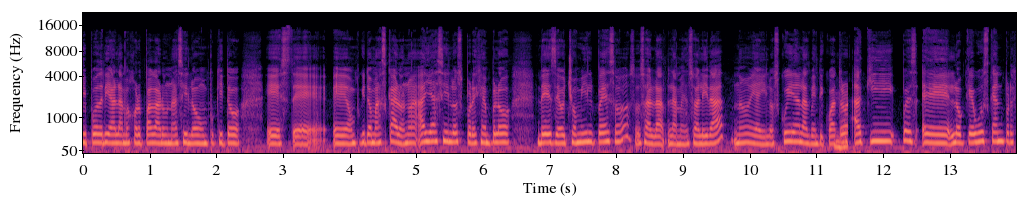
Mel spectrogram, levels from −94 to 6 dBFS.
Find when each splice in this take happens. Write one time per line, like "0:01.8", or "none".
0:11.5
